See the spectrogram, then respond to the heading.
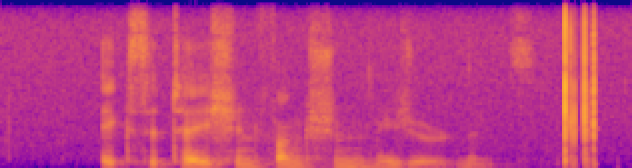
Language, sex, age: English, male, 20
